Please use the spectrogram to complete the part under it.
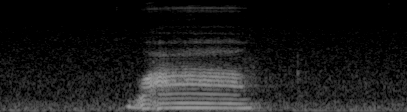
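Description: A young woman makes a short drawn-out vocal sound.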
